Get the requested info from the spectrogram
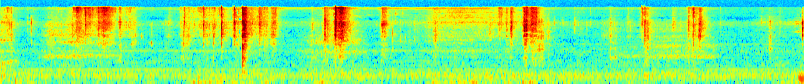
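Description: Faint handling noises: a few light clicks and rustles as fingers work a jute-string handle on a small foam miniature crate, over a steady faint room hum.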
